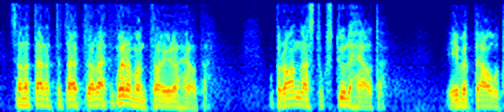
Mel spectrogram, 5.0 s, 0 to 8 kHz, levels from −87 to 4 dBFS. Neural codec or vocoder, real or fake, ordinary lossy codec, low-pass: codec, 16 kHz, 0.4 kbps, LongCat-Audio-Codec; fake; none; 7.2 kHz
